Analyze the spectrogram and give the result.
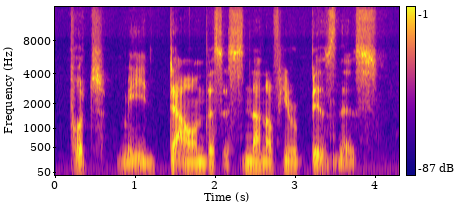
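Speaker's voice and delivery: gruff, low, rough growl. Voicing a character held up by the neck, telling the player to put him down: growling. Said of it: "he just growls".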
